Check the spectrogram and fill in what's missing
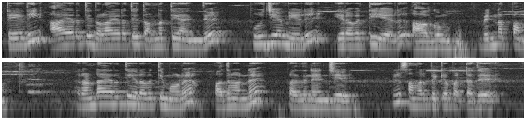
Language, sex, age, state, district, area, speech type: Tamil, male, 18-30, Tamil Nadu, Perambalur, rural, read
